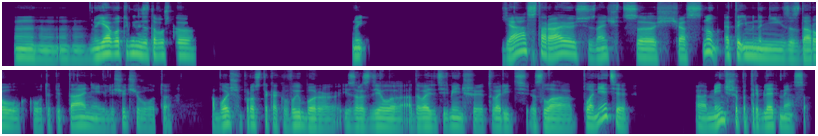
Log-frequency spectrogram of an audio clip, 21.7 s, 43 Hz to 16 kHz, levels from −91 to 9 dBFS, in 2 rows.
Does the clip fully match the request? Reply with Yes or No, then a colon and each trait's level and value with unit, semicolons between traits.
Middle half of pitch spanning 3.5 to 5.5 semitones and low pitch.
Yes: average, 3.8 semitones; low, 100 Hz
